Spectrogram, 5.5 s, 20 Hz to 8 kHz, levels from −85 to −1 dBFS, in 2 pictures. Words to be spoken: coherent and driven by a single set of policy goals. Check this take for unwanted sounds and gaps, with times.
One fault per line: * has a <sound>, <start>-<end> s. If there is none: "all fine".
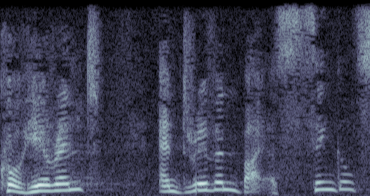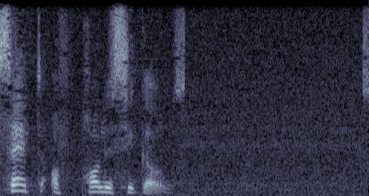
all fine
